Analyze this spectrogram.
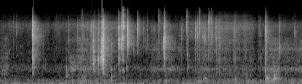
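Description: Plastic wiring-harness clips and wire loom being handled and pressed back into place on an engine, giving irregular sharp clicks and plastic rustling, busiest about two seconds in.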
